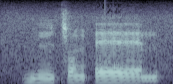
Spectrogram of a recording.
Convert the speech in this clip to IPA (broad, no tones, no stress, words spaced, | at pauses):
bĩːcɔŋʔɛːm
